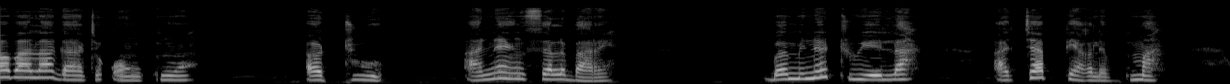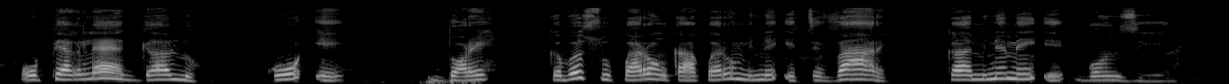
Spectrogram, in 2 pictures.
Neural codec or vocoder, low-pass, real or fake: none; 14.4 kHz; real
